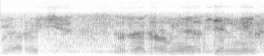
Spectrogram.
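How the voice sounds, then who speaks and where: A man's voice: lowish voice, completely flat delivery, moderate pace. A man, a cosmonaut in orbit, giving terse, matter-of-fact procedure calls over a crackly space-to-ground radio link. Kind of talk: clipped radio procedure talk. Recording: tinny, noisy radio transmission.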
